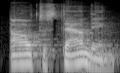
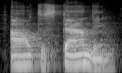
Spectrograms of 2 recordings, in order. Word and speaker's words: outstanding: 자, 1강세, 그리고 2강세입니다. 자, 어떻게 발음될까요? 자, 이렇게 되겠죠. outstanding. 이렇게 되죠. outstanding.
